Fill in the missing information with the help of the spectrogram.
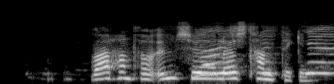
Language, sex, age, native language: Icelandic, female, 20-29, Icelandic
